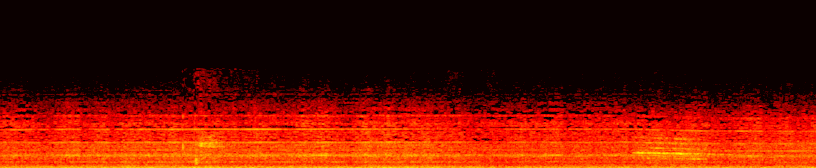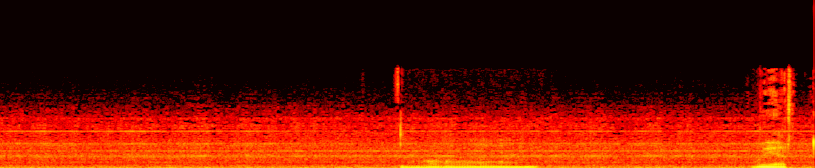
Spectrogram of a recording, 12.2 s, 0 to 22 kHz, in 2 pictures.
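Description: A steady, droning AV-8B Harrier jet engine in the DCS flight simulator runs through the whole stretch, with a few brief tonal beeps and a short burst of cockpit sound near the end.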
